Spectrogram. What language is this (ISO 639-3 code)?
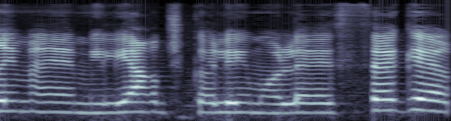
heb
